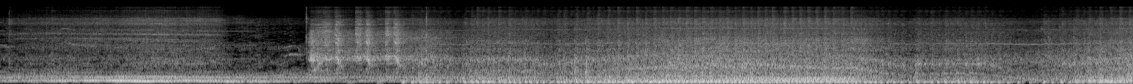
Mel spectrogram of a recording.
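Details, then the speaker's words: Honda Revo FI motorcycle that was hard to start hot or cold and sputtered, after fuel pressure was restored from zero to 42 psi: engine catches right away and settles into a steady, even idle. "perhatikan normal ya teman-teman motor langsung hidup dengan normal"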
